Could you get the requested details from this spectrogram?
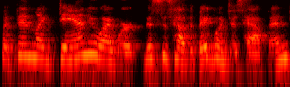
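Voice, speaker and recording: Speaking with an American accent, the woman has a high-pitched voice. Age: 60s. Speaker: small business founder. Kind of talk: interview.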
